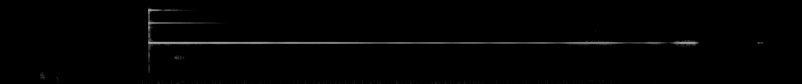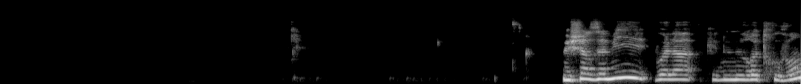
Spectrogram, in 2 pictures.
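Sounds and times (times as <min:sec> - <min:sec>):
high bell-like chime: 0:01.5 - 0:07.0.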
